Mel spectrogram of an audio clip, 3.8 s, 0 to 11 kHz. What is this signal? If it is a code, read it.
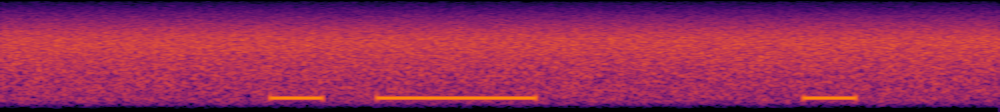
Telephone call progress tone (pulsed, as in Italy), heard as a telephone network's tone, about 420 Hz, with phone line noise. Dial tone.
